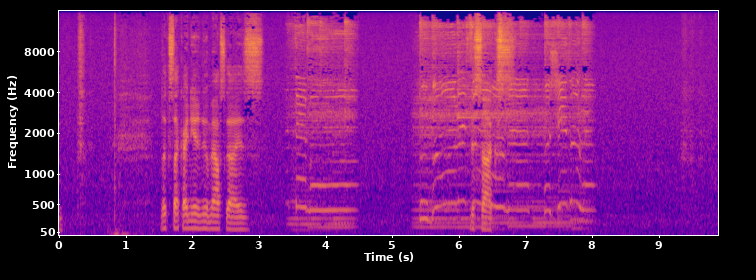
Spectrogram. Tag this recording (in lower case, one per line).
speech
music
